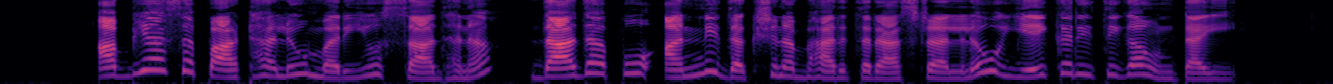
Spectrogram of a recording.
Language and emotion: Telugu, neutral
